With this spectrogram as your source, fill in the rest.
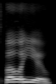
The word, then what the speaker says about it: booyah: Booyah, here is pronounced as boa-u.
